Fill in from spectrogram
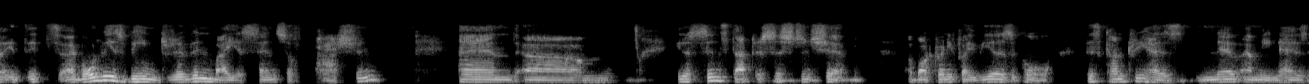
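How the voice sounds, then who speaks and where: A man's voice: fairly low pitch, a little mellow, breathy edge, muffled recording. A man in his forties from India, a company CEO, talking in a casual interview with many fillers and restarts. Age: 40s.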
